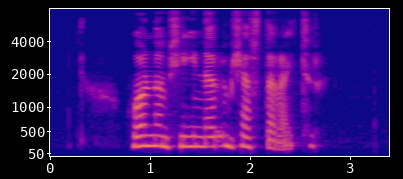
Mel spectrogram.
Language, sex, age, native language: Icelandic, female, 60-69, Icelandic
